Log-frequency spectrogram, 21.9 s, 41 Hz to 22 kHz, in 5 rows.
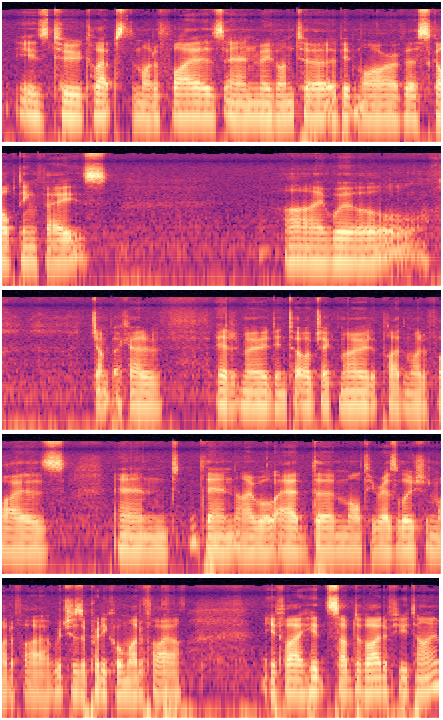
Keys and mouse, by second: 3.4-4.4 middle drag, 5.4-8.9 middle drag, 9.8 Tab, 12.1 middle click.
